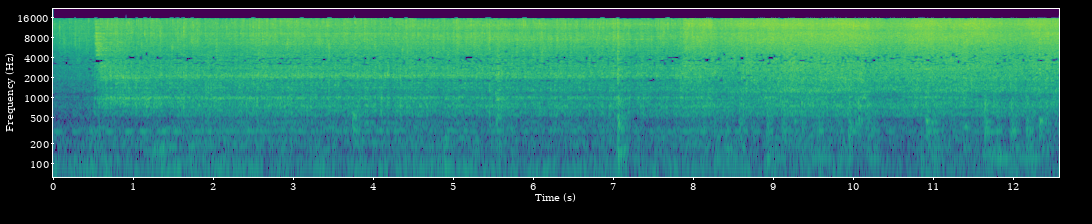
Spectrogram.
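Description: Ginger-garlic paste and sliced onions sizzling in hot oil in a kadai, a steady hiss that starts suddenly about half a second in and grows louder about eight seconds in, with a few light knocks of the stirring spoon.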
